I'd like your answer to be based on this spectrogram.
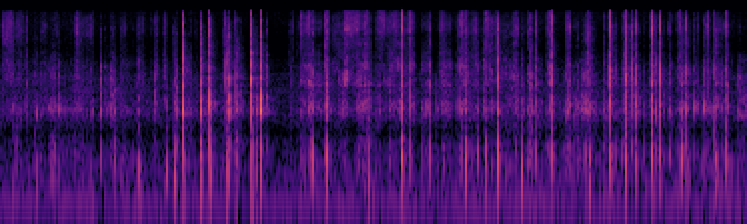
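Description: Fingertips and short nails tap and scratch the sides of a small, light printed cardboard box for masking tape, with a roll inside, held in both hands, and work at its perforated tab. About thirty sharp, dry taps and clicks land at an irregular pace over a soft, papery scratching and crinkling. The sound is bright and quick, with no ring after each tap.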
